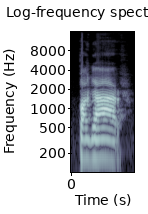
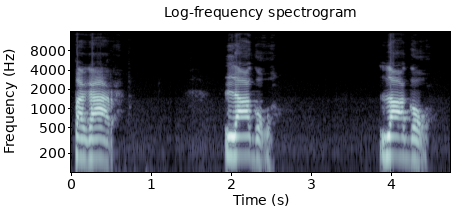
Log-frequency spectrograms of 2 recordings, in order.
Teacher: You're going to hear a hard G, but it sounds like it's coming from the back of my throat. · The back of my tongue, when I say that G, is hitting the back of my palate. It shuts down the sound of the G. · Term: throatal G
